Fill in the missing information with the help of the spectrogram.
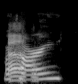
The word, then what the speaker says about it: Mercari: Mercari? – Yes.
